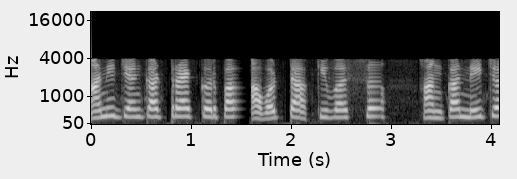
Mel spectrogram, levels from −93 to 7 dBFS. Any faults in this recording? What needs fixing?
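Long network dropout, 1.42 to 1.60 s, right after "आनी जेंकां ट्रॅक": incoming audio likely stalled, so the last sound trails off as a fading buzz or hiss into brief silence, losing 160 ms.

Short concealed packet loss, 2.06 to 2.11 s: about 40 ms missed the decoder, and the receiver patched it by extending the preceding sound, heard as a brief smear.

Burst of packet loss, 2.79 to 2.92 s: about 120 ms of consecutive audio was lost or late, so the last sound is held and faded without silence before playback resumes past the gap.

Preventing these means a steadier network route with less congestion, plus forward error correction or redundant packets so brief losses can be rebuilt rather than concealed.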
